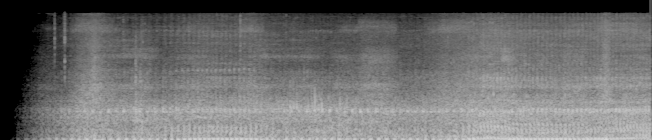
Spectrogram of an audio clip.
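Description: Motorcycle engine running while riding in traffic, heard from an onboard camera along with road and wind noise. It fades in from silence over the first second and gets a little louder about six seconds in.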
